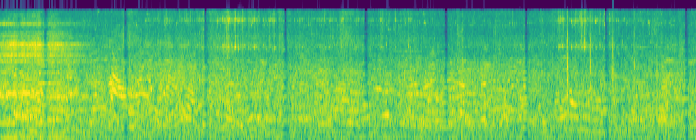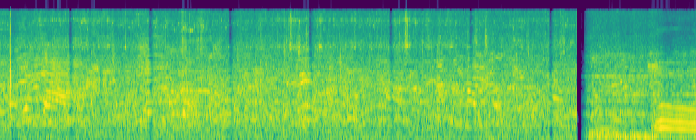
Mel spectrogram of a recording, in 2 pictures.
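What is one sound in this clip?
A crowd of people chatters and calls out all around outdoors.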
